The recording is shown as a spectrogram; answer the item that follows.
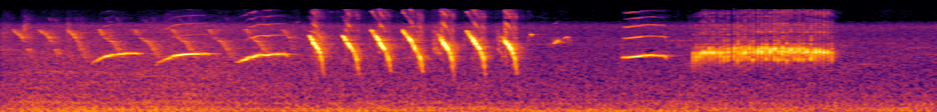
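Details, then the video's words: Spanish Timbrado canary training song: a few rising slurred whistles, then a run of about six sharp downward sweeps, a short whistle and a buzzy, rolling trill. "The Best Spanish Timbrado Song For Training Your canary !! Make Your Canary Singing Again"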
